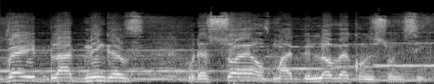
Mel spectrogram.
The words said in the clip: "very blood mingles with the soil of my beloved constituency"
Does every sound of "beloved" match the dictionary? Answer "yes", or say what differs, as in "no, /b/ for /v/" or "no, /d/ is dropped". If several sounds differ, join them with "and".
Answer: yes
